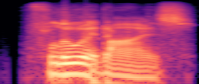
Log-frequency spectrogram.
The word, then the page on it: fluidize: American English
